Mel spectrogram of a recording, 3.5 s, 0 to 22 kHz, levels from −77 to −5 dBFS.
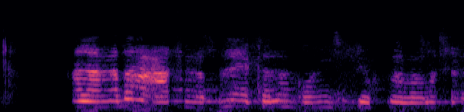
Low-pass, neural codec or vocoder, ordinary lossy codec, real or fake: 19.8 kHz; codec, 44.1 kHz, 2.6 kbps, DAC; none; fake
